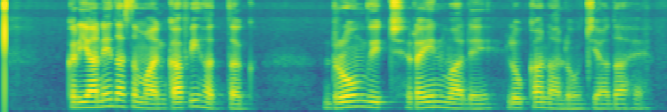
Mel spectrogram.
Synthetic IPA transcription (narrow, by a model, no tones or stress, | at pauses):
kəɾɪjaːned̪aːsəmaːnkaːfiːɦəd̪̚t̪ək | ɖɾoːmʋɪt͡ʃɾəɦɪnʋaːleːloːkãːnaːlõːzjaːd̪aːɦɛː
